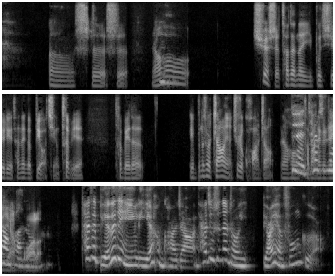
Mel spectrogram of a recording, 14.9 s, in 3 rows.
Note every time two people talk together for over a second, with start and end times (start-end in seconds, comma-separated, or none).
9.3-10.6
